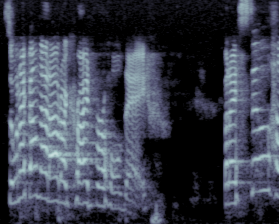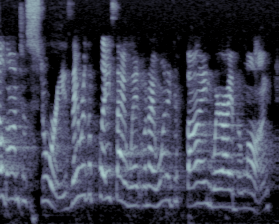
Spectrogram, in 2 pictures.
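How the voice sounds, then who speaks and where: A woman's voice: sits high, pushed and bright, muffled recording. A young woman from Oklahoma giving a rehearsed personal talk on stage, with wry, self-mocking humor. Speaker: speaker at a live event. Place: stage before an audience.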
